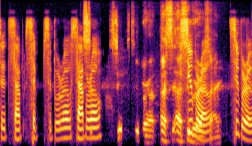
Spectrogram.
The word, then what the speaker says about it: Subaru: Subaru. Subaru. Subaru. Sorry. Subaru. It's like no. It's like the Uh-huh. car. It's actually like the car Subaru.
